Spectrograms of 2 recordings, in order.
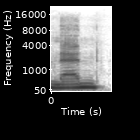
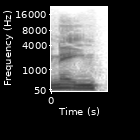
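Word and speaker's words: Nene: of the nean and calls it the nen we are going to talk about this guy a lot and it's definitely mean if you're from Northampton and you say it wrong grow up it's obviously neem right we didn't win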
